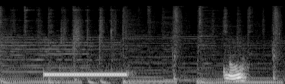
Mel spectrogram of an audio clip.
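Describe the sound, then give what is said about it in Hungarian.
A telephone ringback tone on an outgoing call being dialed sounds once as a steady, fairly loud beep lasting nearly a second, over a soft background bed, followed a moment later by a brief warbling electronic blip. “most le is nyomom a gombot Gellért, és remélem a sikerül kapcsolatot létesíteni. Hát közben csöng a telefonunk.”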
